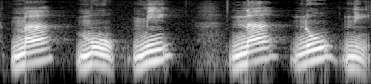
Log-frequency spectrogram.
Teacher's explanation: أنقص ما تكون يعني أقصر ما تكون في الميم والنون المتحركتين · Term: أقصر الغنن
